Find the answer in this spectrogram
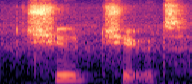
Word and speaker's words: tjutjo: Um, and then Oh, it it's pronounced chuchoot.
